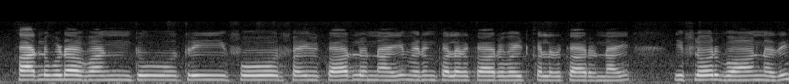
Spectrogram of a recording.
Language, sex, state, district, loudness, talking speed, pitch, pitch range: Telugu, female, Telangana, Nalgonda, -17 LUFS, 150 wpm, 205 Hz, 200-210 Hz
